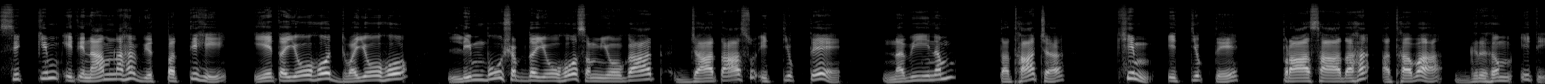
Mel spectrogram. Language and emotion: Sanskrit, neutral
